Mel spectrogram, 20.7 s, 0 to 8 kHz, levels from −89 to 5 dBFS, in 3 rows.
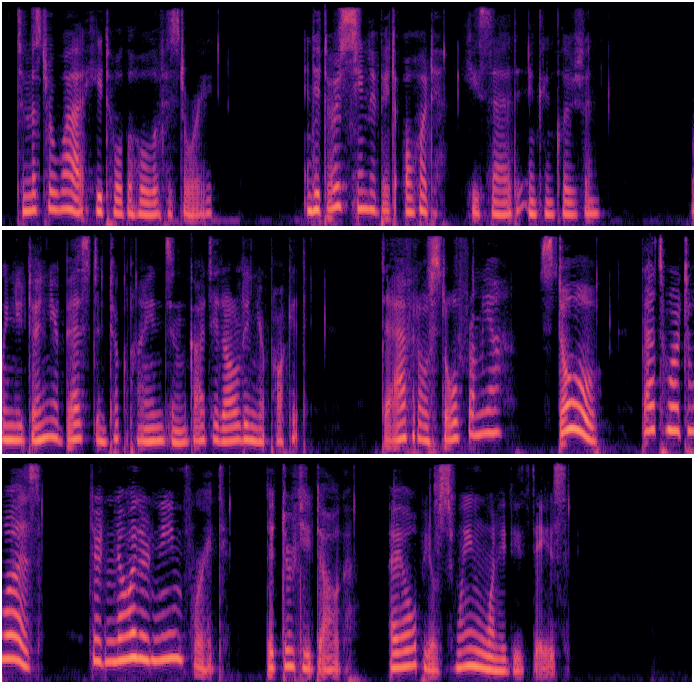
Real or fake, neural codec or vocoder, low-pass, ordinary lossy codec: fake; codec, 16 kHz, 4 kbps, FreqCodec, larger model; 7.2 kHz; AAC, 32 kbps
